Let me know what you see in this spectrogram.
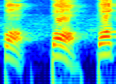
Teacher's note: प का उच्चारण स्थान क्या हो जाएगा ओट हो जाएगा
